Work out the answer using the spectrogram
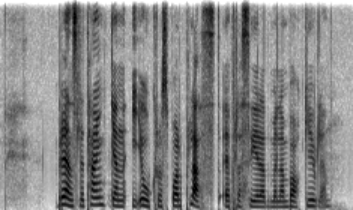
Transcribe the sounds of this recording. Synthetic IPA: bɾɛnslət̪ʰaŋkənɪʔuːkʰɾɔsbɑːɾpʰlast̪æɾpʰlaseːɾad̪mɛlːanbɑːkjʉ̟ːlə̰n

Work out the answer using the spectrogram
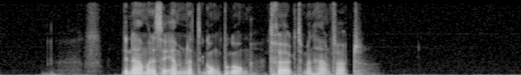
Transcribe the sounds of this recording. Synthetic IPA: d̪̥ɛnæɾmad̪əsɛ̰jʔɛmnət̪ɡɔŋːpʰɔɡɔ̰ŋːt̪ʰɾøːɡt̪mʔɛnɦæːɳfœ̰ːʈ

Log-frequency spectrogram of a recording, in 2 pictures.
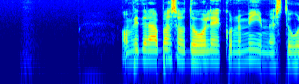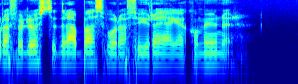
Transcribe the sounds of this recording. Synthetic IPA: ɔ̰mvɪd̪ɾabːasavd̪oːlɪɛkʊnʊmiːmeːd̪st̪uːɾafœɭɵst̪d̪ɾabːasvoːɾafyːɾaɛːɡakʰɔmʉ̟ːnə̰ɾ

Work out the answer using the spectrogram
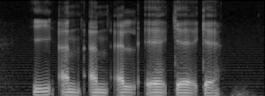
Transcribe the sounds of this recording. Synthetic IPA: iːʔɛnɛnʔɛleːɡ̥eːɡ̥eː

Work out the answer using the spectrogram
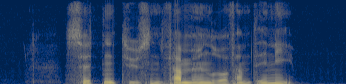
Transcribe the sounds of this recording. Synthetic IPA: sœt̪n̩t̪ʰʉːsn̩fɛmhʉnd̪ʁəoːfɛmt̪ʰɪniː

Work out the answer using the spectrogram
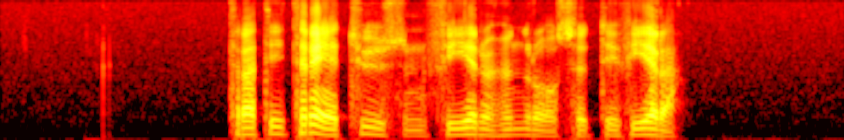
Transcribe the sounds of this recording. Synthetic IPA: t̪ʰɾɛt̪ɪt̪ʰɾeːt̪ʰʉːsn̩fiːɾəɦʉnd̪ɾəoːsœt̪ɪfiːɾə

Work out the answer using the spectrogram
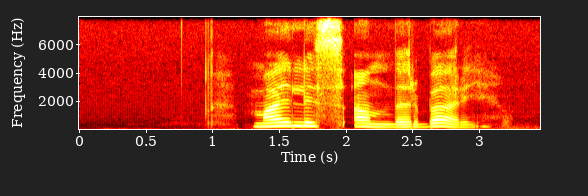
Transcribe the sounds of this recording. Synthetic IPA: majlɪsand̪əɾbæɾj

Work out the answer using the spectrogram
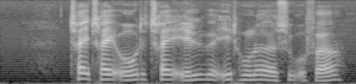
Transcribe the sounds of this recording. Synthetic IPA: t͡sʰʁɛ̰ːt͡sʰʁɛ̰ːɔ̽ːɾət͡sʰʁɛ̰ːʔelʋəʔe̝d̥ɦunɐð̩ˠɒ̽syʊ̰ɒ̽fɶɐ

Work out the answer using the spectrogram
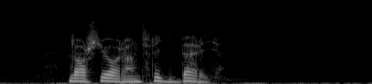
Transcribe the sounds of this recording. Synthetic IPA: lɑːʂjœːɾanfɾiːbæɾj

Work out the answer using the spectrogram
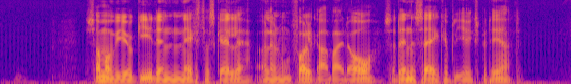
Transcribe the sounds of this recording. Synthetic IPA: sɒ̽mɒ̽ʋijo̝ɡ̥ḭːd̥eneɡ̥sd̥ʁɐsɡ̥æləɒ̽lɛːno̝ːn̩fɒ̽l̰ɡ̥ɑ̈ːb̥ɑ̈ɪ̰d̥əɒʊ̰ɐsɒ̽d̥enəsɛ̰ɪkʰæb̥liːeɡ̥sb̥æd̥e̝̰ːɐðˠ

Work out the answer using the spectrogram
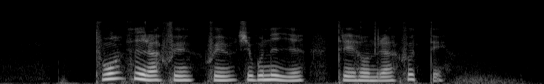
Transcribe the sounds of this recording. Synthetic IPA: t̪ʰvoːfyːɾaɧʉ̟ːɧʉ̟ːɕʉ̟ːɡʊniːʊ | t̪ʰɾeːɦɵnd̪ɾaɧɵt̪ːɪ

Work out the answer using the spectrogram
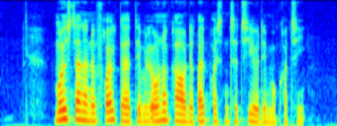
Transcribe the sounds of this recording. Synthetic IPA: mo̝ð̞ˠsd̥æn̰ɐnəfʁœɡ̥̚d̥ɐæd̥e̝ʋe̝lʔɔ̽nɐɡ̥ʁɑ̈ʊd̥e̝ʁɛpʰʁɛsn̩t͡sʰæt͡sʰiʊəd̥e̝mo̝kʰʁɑ̈t͡sʰḭː

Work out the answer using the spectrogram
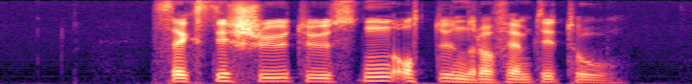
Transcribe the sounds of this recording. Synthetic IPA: sɛkst̪ɪʂʉːt̪ʰʉːsn̩ʔɔ̰t̪əhʉnd̪ɾəoːfɛmt̪ɪt̪ʰuː

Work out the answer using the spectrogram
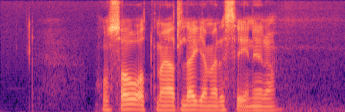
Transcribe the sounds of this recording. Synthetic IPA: hʊnsɑːoːt̪mɛjat̪lɛɡːamɛd̪ɪsḭːnɪɾa

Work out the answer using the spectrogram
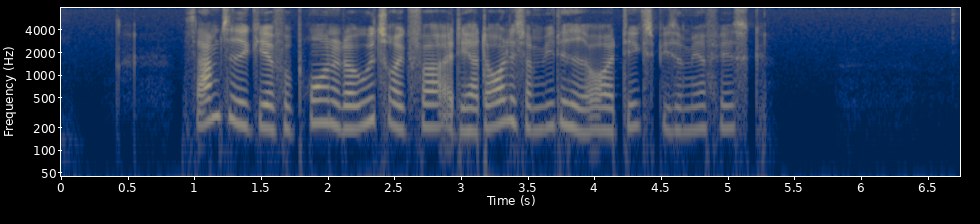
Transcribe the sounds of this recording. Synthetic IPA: sɑ̈mt͡sʰið̞̰ˠiɡiɐfɒ̽b̥ʁṵːɐnəd̥ɒʊuð̞ˠt͡sʰʁœɡ̥fɒ̽ʔæd̥ihɑ̈d̥ɒːlisɑ̈mʋidihe̝ð̞̰ˠɒʊ̰ɐæd̥ie̝ɡ̥əsb̥ḭːsɐme̝ːɐfesɡ̥

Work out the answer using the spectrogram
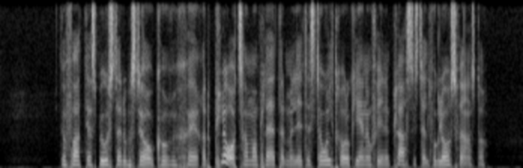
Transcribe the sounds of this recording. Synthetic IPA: d̪̥ɔmfat̪ːɪɡasbuːst̪ɛːd̪əɾbɛst̪oːɾavkʰɔɾɪɧeːɾad̪pʰlɑːt̪samːanpʰlɛːt̪ad̪mɛliːt̪əst̪oːlt̪ʰɾoːd̪ɔkjeːnɔmɧiːnɪpʰlast̪ɪst̪ɛlət̪fœɾɡlɑːsfœ̰nst̪ə̰ɾ

